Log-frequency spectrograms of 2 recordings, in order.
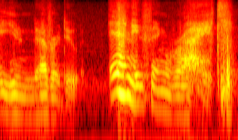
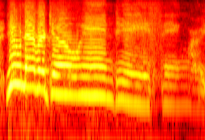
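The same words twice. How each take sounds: First: Much slower, lower and softer; slowed, softened. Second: Slow, higher nagging mother voice. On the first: Coach softening the mother's voice, low and slow. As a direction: let the nag melt down low and soft. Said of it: "slowing it down and making it softer". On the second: Coach voicing the nagging mother gremlin, slow and higher. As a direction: drag out the nag like a mother. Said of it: "your nagging mother". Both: Shown as a demonstration.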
